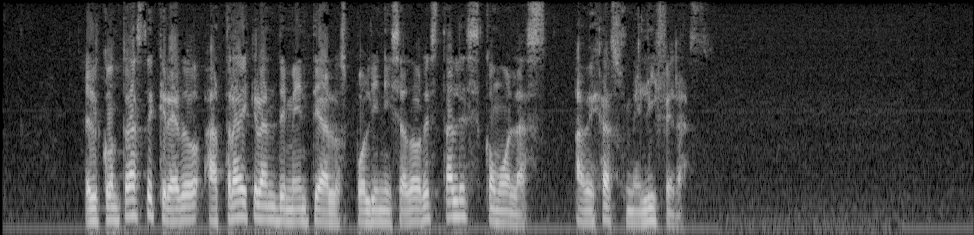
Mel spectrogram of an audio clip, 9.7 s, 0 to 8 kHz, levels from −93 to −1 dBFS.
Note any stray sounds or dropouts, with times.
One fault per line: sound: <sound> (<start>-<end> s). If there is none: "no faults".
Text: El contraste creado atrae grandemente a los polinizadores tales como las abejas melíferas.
no faults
